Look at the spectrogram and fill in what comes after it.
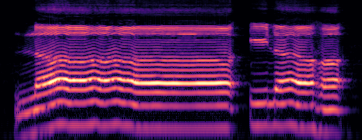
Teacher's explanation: वल मग़रिबि ला, ये मद है, इसको छोटी मद भी कहते हैं, और तजवीद की इस्लाह में देखें तो इसको मद मुनफसिल कहा जाता है। ये दो अलिफ के मुताबिक हमने इसको लंबा करके पढ़ना है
